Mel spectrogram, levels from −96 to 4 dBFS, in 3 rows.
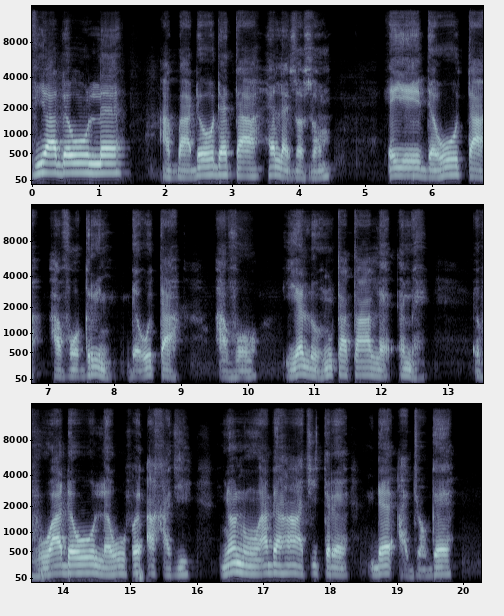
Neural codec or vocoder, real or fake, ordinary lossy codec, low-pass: codec, 44.1 kHz, 7.8 kbps, Pupu-Codec; fake; AAC, 96 kbps; 14.4 kHz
